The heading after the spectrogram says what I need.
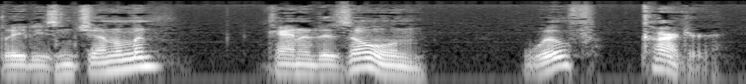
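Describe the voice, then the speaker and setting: A man's voice: low voice, big pitch swings, normal speed, slightly rough, no room sound. A man giving a theatrical, emphatic dramatic recitation of comic narrative verse. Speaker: host and reciter.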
